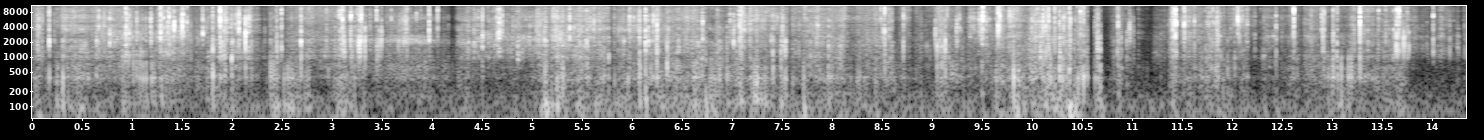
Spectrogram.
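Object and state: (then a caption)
Crumpled paper sheet. A small sheet of thin white printed paper, bunched into a loose wad and then flattened on a canvas cushion, is crumpled and rubbed with fingertips. Dense, bright crinkling and crackling fills the whole clip, with frequent sharp little snaps and almost no low end.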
